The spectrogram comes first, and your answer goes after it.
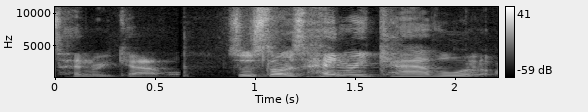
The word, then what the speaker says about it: Henry Cavill: that's how you say his name yes it's Henry Cavill so stars Henry Cavill and Armie Hammer Henry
